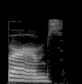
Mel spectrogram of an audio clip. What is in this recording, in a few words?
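"berms", British English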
